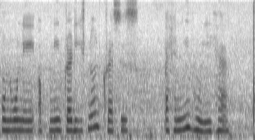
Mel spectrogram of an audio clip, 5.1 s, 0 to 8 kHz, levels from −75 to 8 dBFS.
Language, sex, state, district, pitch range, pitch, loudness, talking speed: Hindi, female, Punjab, Fazilka, 200-225 Hz, 220 Hz, -18 LUFS, 80 wpm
